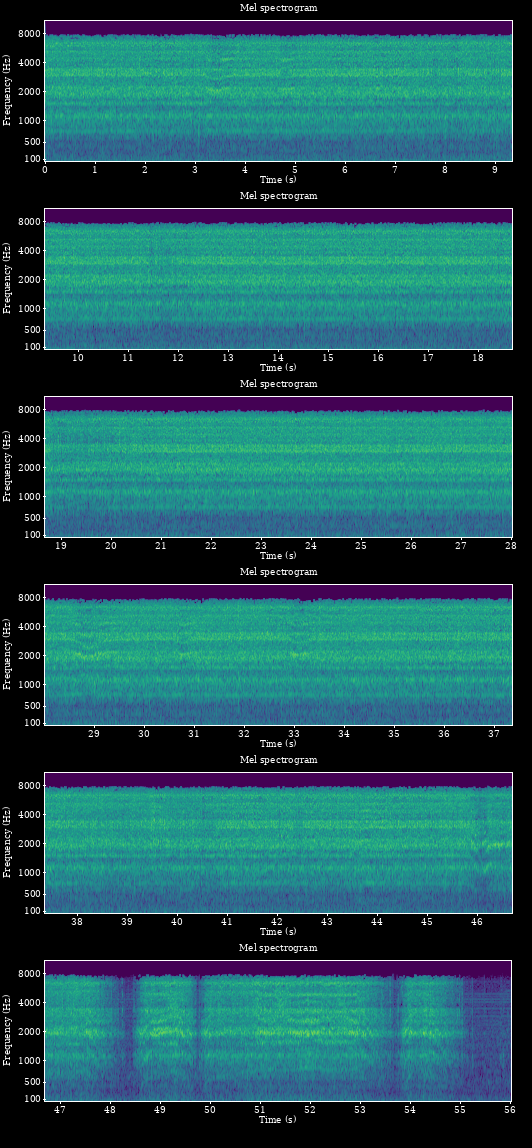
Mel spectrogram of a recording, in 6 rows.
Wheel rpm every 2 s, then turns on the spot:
200, 200, 200, 200, 200, 200, 200, 200, 200, 200, 200, 200, 200, 200, 200, 200, 190, 200, 200, 200, 200, 200, 200, 160, 80, 170, 110, 50.
none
